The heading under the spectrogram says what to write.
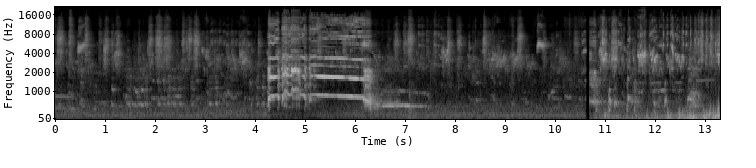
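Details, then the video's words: Lohmann Brown rooster from Lalukhet bird market crows once, a loud two-second harmonic crow falling at the end, amid continuous chirping of small caged birds, followed by rustling noise. "Amazing Rooster Crowing Sound Effect"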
